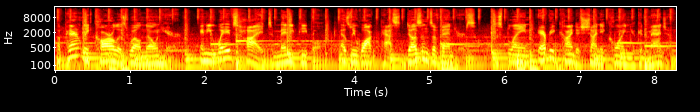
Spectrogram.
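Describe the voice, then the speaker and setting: An actor playing a reserved, observant man who narrates his own story in measured, descriptive audio drama style. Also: medium pitch, expressive, close to an everyday voice. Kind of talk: scripted first-person audio drama narration. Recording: music behind narration.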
